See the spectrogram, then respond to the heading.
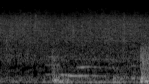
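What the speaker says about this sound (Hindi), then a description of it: "चिकन को हमने अच्छी तरह भून लिया।" Chicken browning in a pan for aloo chicken gives a steady close sizzle and crackle, with a few slightly louder pops near the end; no one speaks.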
